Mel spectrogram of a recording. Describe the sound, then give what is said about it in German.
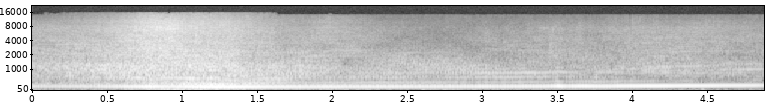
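An Audi R8 race car passes at about 200 km/h on a racetrack. A steady engine whine swells to its loudest early on, then holds as the pitch climbs gradually toward the end. No voices are heard. “an der Rennstrecke stehe und ein R8 so 2 Meter neben mir mit 200 km/h oder so vorbeifährt”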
